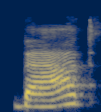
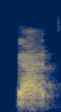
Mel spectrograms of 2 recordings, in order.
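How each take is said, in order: First: The word ends with a voiced d sound. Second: The word ends with a voiceless t-like sound. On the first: The speaker calls it right. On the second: The speaker calls it wrong.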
